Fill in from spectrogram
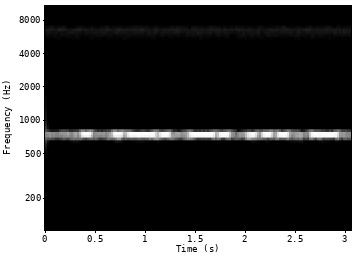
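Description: Morse code, heard as a keyed tone, about 16 wpm, 750 Hz. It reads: ERNST
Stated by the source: Morse code from SAQ, received at a station in Putignano, Apulia, Italy, on VLF.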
